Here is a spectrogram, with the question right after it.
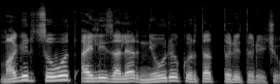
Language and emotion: Goan Konkani, neutral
